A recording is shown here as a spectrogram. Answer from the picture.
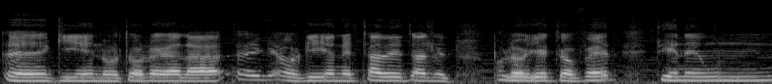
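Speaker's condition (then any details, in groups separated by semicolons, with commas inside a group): Cerebral palsy; mild, lesser degree of disability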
